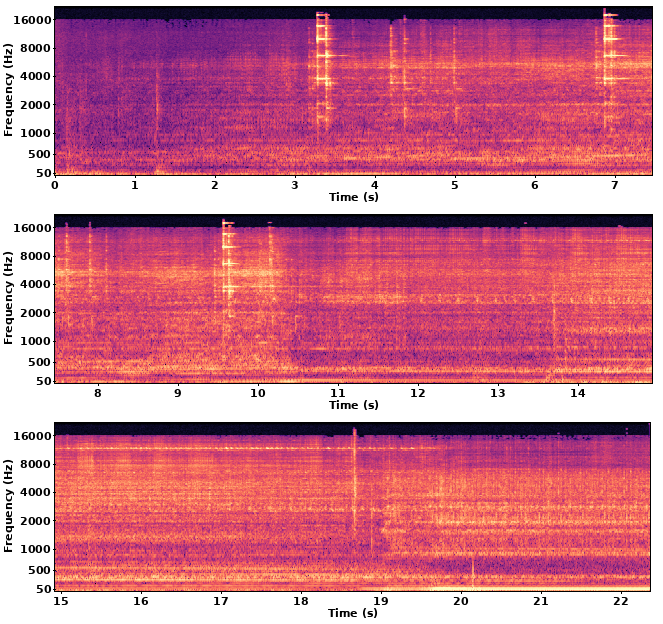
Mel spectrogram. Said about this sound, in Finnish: Siinä niin kuin lingotaan se kerma erilleen siitä kurrista, eli siitä sitten on toisesta torvesta tippunut kurri ja toisesta kerma. Tästä voidaan vähän malliksi pyöräyttää tätä.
